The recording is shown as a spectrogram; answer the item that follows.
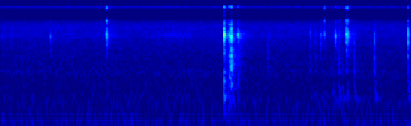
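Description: Scattered clicks of a computer keyboard and mouse: single clicks with the loudest about two seconds in, then a quick run of several near the end, over a low steady hum of room noise.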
